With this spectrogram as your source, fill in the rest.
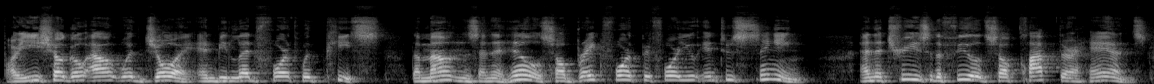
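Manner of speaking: lifted, ringing reading of the verse; joyful solemn bible reading; solemn scripture reading. Acted. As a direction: let the verse soar a little. Reads scripture aloud.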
